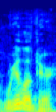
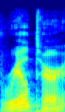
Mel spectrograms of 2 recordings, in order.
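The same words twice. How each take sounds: First: The word is said with an extra syllable added. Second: The word is said without an extra syllable. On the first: The speaker calls it wrong. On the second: The speaker calls it right.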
